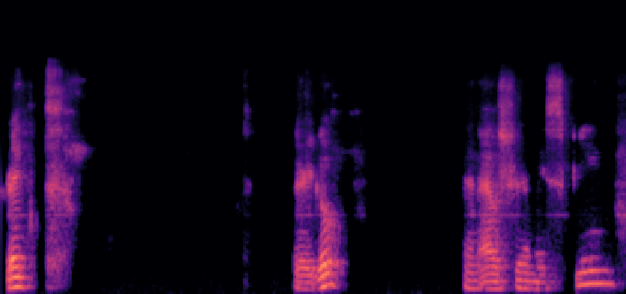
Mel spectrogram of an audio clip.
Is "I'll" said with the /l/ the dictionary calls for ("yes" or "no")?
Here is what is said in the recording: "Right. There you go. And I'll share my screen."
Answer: yes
